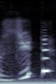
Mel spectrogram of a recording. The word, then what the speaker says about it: eu: vous avez la terminaison un z ils ont au mp le passé composé se compose au participe passé et l'auxiliaire l'auxiliaire c'est à voir j'ai eu e u se prononcer u j'ai utilisé il a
